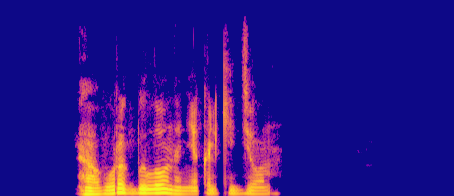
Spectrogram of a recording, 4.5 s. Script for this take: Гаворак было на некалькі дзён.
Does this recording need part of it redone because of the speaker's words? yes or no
no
